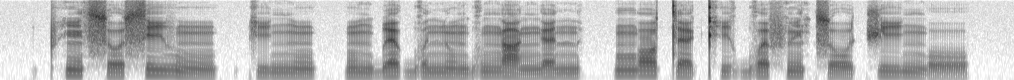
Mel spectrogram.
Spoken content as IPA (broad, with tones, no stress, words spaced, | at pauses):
pʰĩ˦ sʊ˨˦si˦βũ˨ | ki˨ŋũ˨ | ũ˨ɡ͡bɛ˦ ɡʷi˨nũ˨ɡʷe˦ŋ a˨ŋɛ˦n | ŋɔ˦tɛ˨ kʰi˦ɡʷɛ˦fĩ˦ t͡soː˨t͡ʃiː˦ ŋoː˨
